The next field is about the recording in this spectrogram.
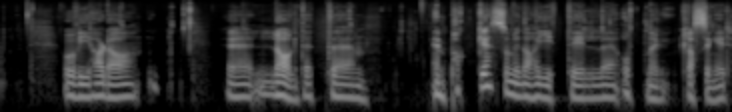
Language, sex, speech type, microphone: Norwegian, male, spontaneous, Shure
